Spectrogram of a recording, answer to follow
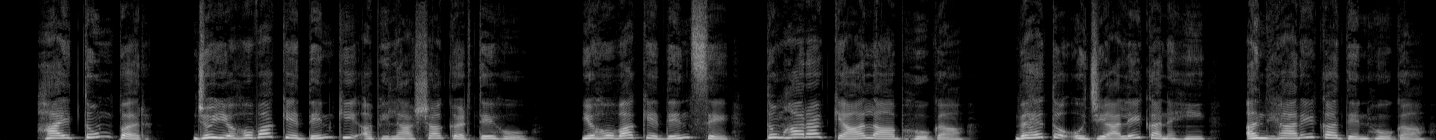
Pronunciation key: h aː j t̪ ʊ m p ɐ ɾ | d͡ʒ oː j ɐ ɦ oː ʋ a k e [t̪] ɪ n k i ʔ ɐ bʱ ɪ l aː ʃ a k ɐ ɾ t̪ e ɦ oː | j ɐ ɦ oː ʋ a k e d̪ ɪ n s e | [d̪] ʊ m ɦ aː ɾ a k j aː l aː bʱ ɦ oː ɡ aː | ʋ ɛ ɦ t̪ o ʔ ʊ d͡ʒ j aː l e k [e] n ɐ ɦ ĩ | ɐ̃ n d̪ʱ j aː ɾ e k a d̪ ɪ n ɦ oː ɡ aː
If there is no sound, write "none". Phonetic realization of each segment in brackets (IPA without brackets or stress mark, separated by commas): d̪, t̪, a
